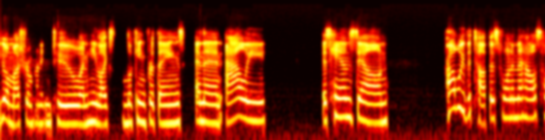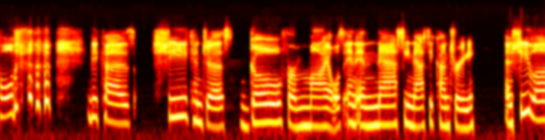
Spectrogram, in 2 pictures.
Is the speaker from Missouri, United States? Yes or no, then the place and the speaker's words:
no; Washington, United States; now in Idaho, United States; I grew up in Washington, about like 2 miles from the Idaho border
